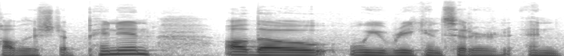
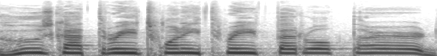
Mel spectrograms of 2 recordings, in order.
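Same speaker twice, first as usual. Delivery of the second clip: put-on yell, much higher pitch; 11 semitones higher than usual. Retelling shouting in a library while looking for a book, retelling a yell. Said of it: "And I'm yelling in the li- library".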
